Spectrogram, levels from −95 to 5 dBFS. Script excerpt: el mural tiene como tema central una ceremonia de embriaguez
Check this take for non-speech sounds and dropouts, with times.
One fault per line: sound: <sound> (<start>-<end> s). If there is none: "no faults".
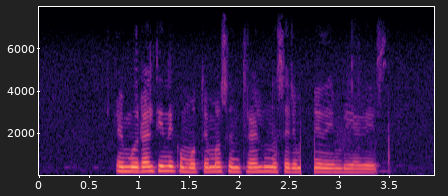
sound: dropout (2.6-2.8 s)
